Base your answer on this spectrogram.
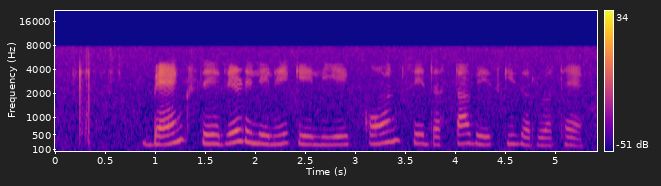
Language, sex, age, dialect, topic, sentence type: Hindi, female, 60-100, Kanauji Braj Bhasha, banking, question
